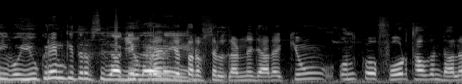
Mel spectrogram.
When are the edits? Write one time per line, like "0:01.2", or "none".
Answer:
0:02.3
0:03.3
